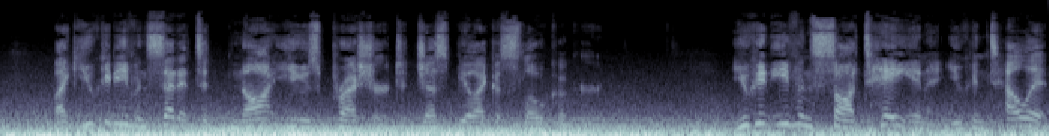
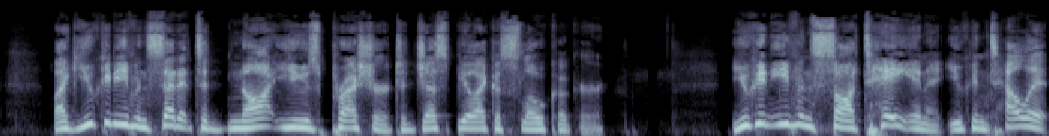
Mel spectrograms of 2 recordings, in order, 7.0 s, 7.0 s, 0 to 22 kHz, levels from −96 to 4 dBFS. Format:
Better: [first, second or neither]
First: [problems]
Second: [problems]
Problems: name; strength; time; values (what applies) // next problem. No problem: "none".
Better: second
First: low rumble; loud; throughout; 7 dB below the speech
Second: none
